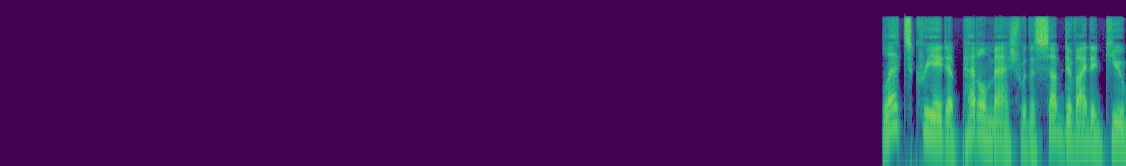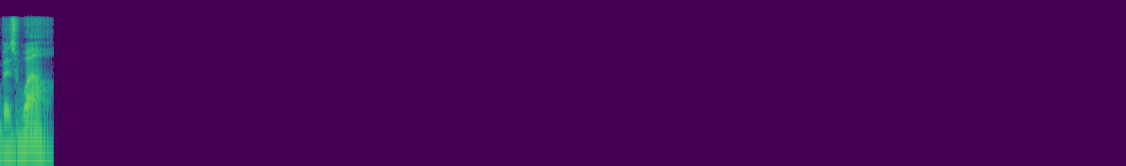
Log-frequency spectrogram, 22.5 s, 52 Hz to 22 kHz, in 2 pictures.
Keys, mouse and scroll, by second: 1.3 Tab, 1.8 click, 2.1 middle click, 3.5 click, 3.9 middle click, 4.2 Tab, 4.5 middle click, 5.4 click, 5.8-6.1 scroll down 2, 6.1 middle click, 6.4 middle click, 7.5 middle click, 7.6 scroll down 1, 8.5 click, 9.6 click, 10.7 shift+a, 14.6 KP_7, 15.3 KP_1, 15.8 KP_7, 17.1 KP_7, 17.8 shift+z, 19.2 click, 20.4 g.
